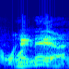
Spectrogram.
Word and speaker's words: Waimea: Also in uh, I'm pretty sure I said that right. – Waimea. Waimea, yes.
